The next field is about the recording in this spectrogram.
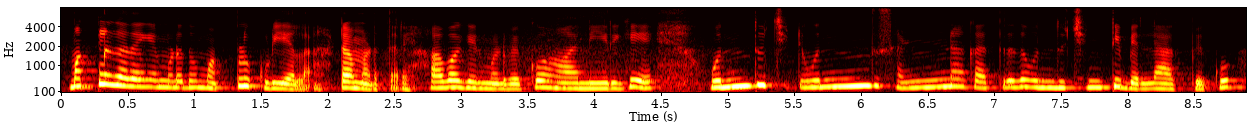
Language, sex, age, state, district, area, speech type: Kannada, female, 30-45, Karnataka, Mandya, rural, spontaneous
